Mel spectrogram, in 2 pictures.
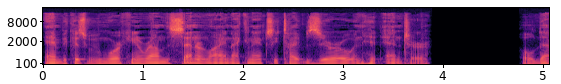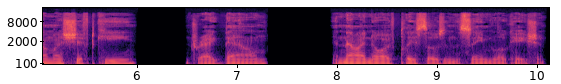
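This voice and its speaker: A man narrating a software tutorial step by step, explaining in a casual, informal manner. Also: low voice, fairly even intonation, moderate pace, dry recording, clean studio sound.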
